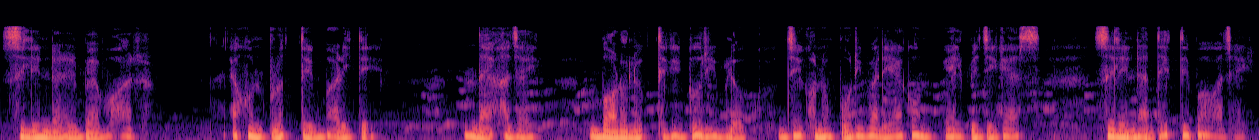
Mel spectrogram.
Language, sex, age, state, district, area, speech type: Bengali, female, 45-60, West Bengal, Dakshin Dinajpur, urban, spontaneous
